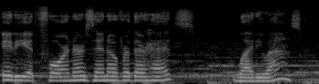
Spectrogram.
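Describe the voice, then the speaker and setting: An actress plays a cocky mercenary woman for a video game. Her voice sits low, and she speaks with dry sarcasm and easy dismissiveness. Clear music plays behind her. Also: fairly even intonation, moderate pace, lightly acted. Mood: sardonic. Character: cocky, sardonic, money-loving mercenary woman warrior. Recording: background music under the voice.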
